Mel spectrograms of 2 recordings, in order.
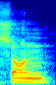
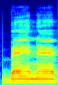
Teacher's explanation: they tend to kind of remove the final vowel a lot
